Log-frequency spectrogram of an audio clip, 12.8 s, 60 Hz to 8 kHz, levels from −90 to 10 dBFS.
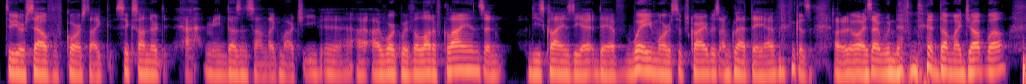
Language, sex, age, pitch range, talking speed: English, male, 20-39, 110-125 Hz, 190 wpm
